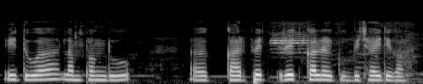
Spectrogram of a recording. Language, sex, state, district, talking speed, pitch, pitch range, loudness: Wancho, female, Arunachal Pradesh, Longding, 140 wpm, 205 Hz, 195-220 Hz, -17 LUFS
